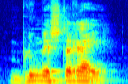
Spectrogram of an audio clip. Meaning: 1. flower shop, florist's shop 2. flower farm
- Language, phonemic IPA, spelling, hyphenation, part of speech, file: Dutch, /bluˌmɪs.təˈrɛi̯/, bloemisterij, bloe‧mis‧te‧rij, noun, Nl-bloemisterij.ogg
